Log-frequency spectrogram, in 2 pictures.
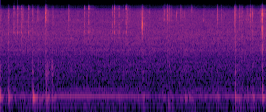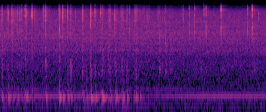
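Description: Keystrokes on a computer keyboard, in irregular bursts with the busiest run of typing about five to eight seconds in, over a steady low hum.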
